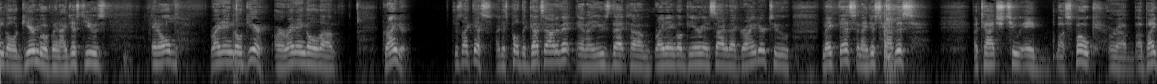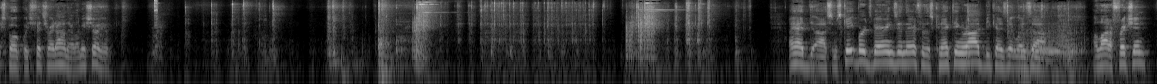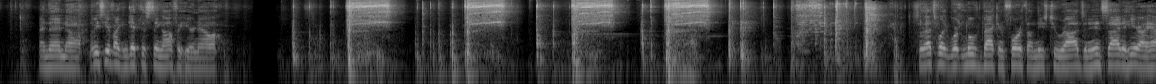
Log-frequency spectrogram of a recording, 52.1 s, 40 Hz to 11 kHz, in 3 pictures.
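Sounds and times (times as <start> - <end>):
loose parts clicking and clattering: 19.6 - 28.6
cordless drill whine: 40.0 - 40.6, 41.8 - 42.4, 43.3 - 44.0, 44.8 - 45.4.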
